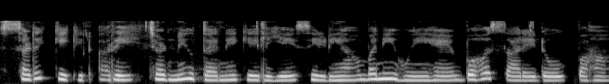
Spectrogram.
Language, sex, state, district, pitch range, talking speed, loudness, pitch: Hindi, female, Uttarakhand, Tehri Garhwal, 190-230 Hz, 145 wpm, -15 LUFS, 205 Hz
